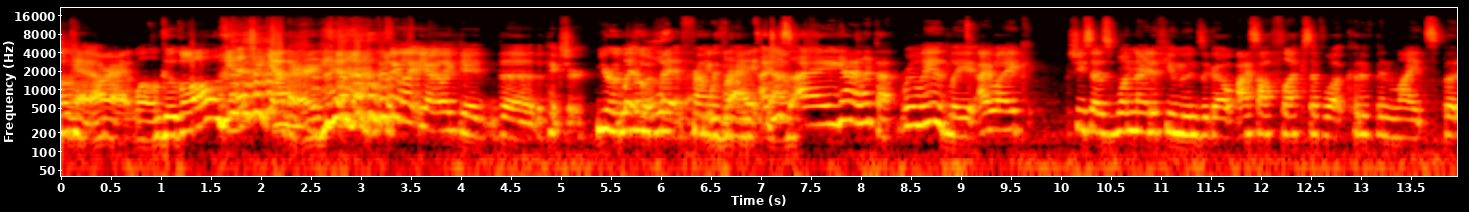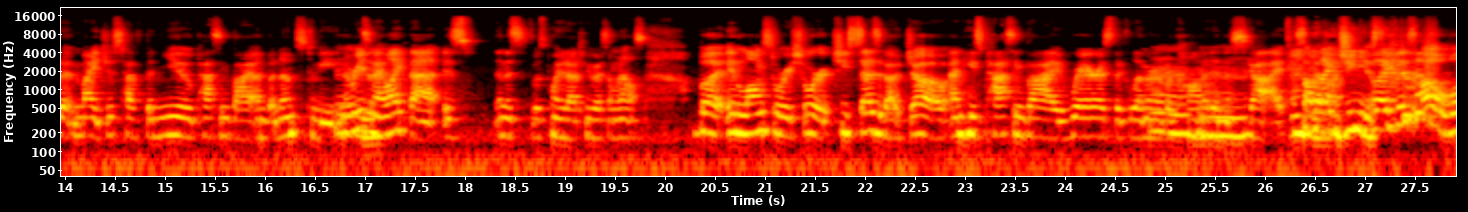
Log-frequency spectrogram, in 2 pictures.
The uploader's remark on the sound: Note our recording setup was different than usual, so the episode will sound more echo-y and loud than we would like. Especially watch out for our first three or four draft picks, because we get especially loud then.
